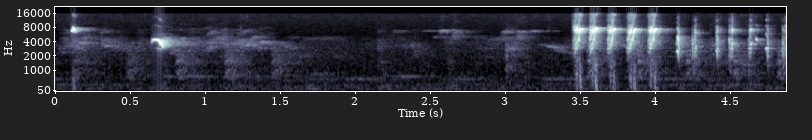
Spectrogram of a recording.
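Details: Van Hasselt's sunbird, called konin, in lively song: a lone high chirp and a sharp downslurred note, a pause, then a fast series of dry high ticks that fades out.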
